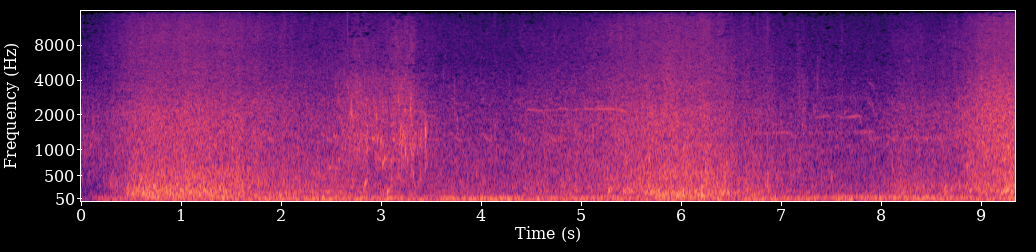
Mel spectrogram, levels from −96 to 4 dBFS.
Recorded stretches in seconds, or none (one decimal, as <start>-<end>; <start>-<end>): 0.0-9.3

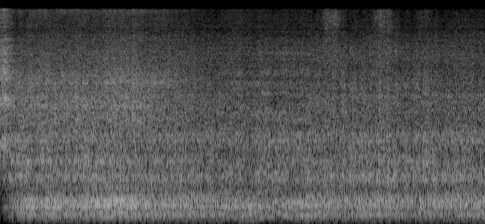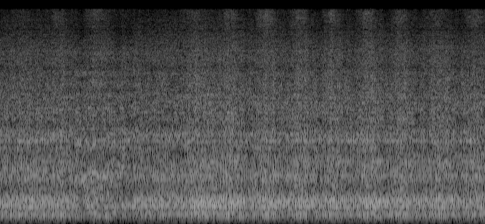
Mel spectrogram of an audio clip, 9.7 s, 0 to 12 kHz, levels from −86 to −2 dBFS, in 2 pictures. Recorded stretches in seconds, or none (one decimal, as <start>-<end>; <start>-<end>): 0.0-2.2; 3.1-5.6; 6.2-9.7

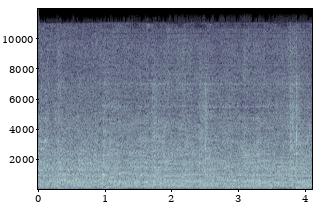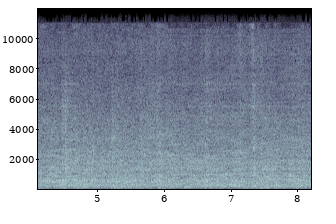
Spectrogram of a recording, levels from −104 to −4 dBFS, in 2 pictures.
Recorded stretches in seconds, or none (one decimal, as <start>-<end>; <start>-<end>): 0.0-0.9; 4.7-5.7

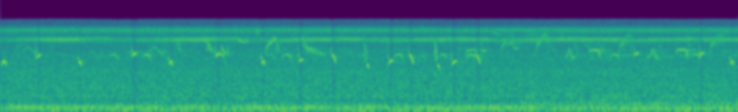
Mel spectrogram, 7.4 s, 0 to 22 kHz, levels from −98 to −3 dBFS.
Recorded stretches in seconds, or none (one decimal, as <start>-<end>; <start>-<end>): 0.0-7.4

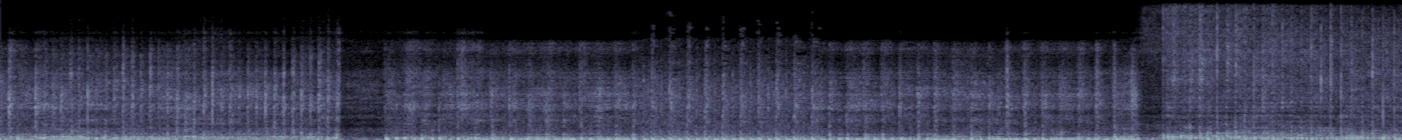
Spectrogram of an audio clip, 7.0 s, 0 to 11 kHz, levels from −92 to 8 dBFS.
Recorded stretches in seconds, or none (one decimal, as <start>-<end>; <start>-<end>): 3.2-4.1

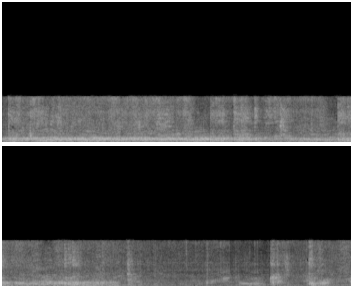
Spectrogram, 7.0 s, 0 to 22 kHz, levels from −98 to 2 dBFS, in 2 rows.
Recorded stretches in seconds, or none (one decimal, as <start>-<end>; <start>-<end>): 0.0-5.1; 6.5-7.0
